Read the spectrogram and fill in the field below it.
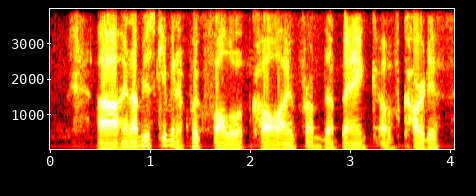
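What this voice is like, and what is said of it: Hoarse, failing voice. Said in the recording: “I'm losing my voice here”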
